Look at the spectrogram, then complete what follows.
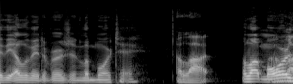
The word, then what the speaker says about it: LaMorte: Guys, we have LaMorte here.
